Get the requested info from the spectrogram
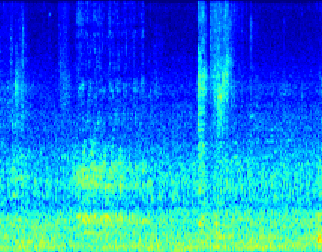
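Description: A person gargling and swishing water in the mouth while brushing teeth, with one short, sharp burst of noise partway through.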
